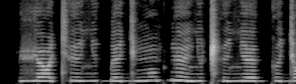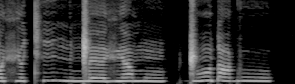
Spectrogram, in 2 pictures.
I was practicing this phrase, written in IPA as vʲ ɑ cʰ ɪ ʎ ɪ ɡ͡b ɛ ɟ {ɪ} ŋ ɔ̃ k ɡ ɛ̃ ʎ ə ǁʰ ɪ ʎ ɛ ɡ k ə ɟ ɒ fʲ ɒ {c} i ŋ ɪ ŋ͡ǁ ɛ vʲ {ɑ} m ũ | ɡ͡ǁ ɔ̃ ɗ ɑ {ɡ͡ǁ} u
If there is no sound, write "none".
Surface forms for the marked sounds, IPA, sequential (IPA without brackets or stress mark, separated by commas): ɪ, cʰ, ɑ̃, ɡ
